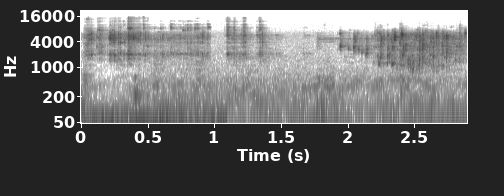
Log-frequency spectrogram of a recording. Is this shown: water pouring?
yes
